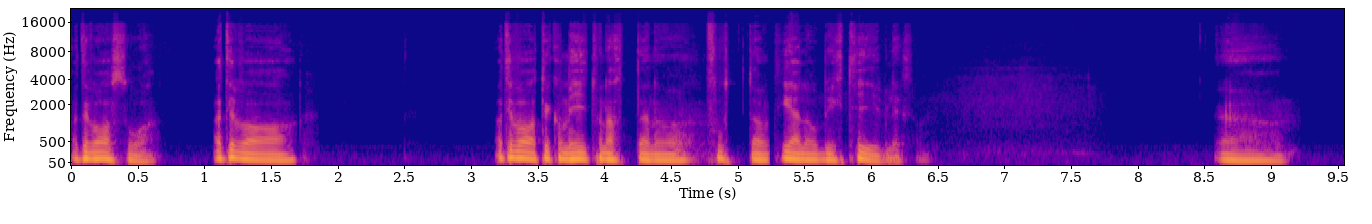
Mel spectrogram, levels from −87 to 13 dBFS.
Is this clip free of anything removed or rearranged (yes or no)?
no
